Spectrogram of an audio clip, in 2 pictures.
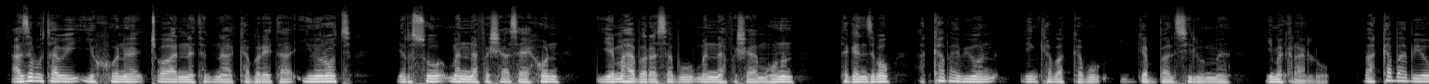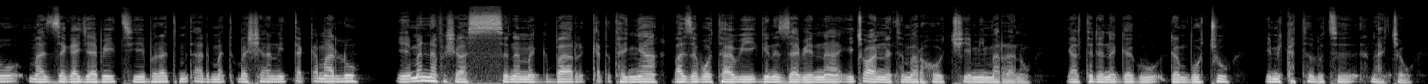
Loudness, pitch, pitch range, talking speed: -16 LUFS, 120 Hz, 110-130 Hz, 80 wpm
